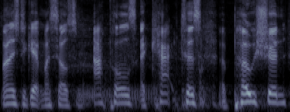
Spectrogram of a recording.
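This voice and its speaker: A man narrates his game in a very bright, sharp voice that swings widely up and down. He is playful and jokey and pokes fun at himself. He is recording with the hiccups, over a faint hiss. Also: a little high, animated, fairly quick. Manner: playful, jokey and self-mocking. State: has the hiccups. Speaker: gaming channel host.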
